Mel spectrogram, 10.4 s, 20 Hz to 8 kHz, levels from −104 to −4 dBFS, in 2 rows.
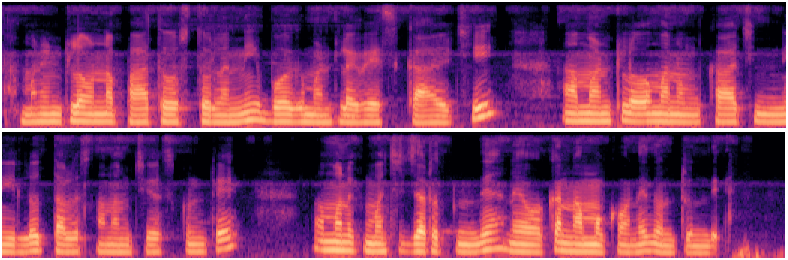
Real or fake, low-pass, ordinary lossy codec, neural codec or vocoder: real; 7.2 kHz; none; none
